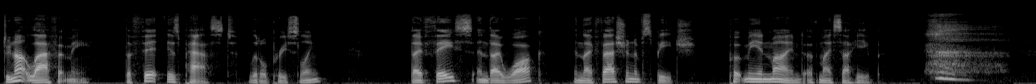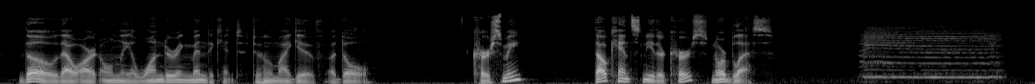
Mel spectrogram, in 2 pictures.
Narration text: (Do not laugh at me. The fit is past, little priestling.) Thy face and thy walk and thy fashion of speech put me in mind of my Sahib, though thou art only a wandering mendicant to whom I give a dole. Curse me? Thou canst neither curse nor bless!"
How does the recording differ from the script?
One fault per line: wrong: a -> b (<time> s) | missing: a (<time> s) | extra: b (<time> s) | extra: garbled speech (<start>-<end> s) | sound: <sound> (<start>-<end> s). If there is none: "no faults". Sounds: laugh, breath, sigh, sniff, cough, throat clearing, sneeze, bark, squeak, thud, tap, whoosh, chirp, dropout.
sound: sigh (9.2-10.1 s)
sound: squeak (18.9-20.5 s)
